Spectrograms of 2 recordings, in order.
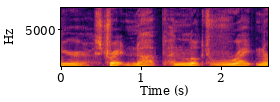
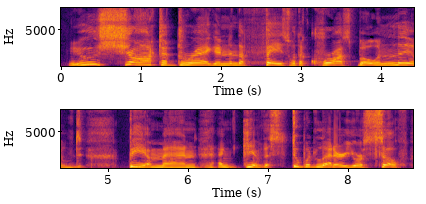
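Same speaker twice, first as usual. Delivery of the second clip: much higher, furious outburst; shaking with rage; 9 semitones higher than usual. Acted. Officer furiously berating a young soldier to be a man. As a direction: let the rage burst out at him. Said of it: "She was red and shaking with rage".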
